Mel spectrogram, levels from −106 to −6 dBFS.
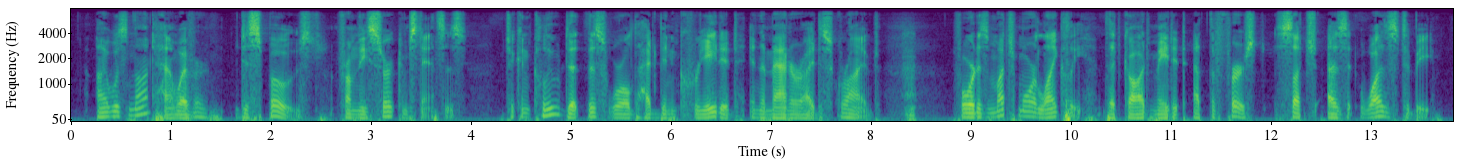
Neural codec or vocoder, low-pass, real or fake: none; 7.2 kHz; real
